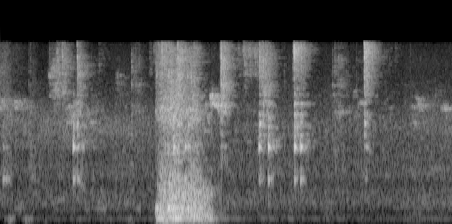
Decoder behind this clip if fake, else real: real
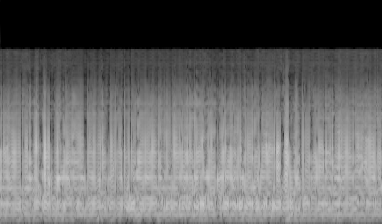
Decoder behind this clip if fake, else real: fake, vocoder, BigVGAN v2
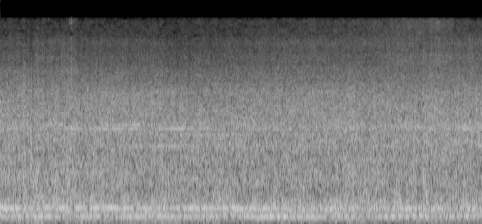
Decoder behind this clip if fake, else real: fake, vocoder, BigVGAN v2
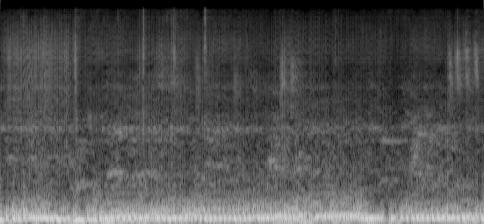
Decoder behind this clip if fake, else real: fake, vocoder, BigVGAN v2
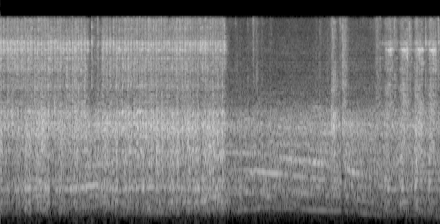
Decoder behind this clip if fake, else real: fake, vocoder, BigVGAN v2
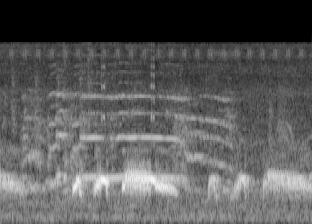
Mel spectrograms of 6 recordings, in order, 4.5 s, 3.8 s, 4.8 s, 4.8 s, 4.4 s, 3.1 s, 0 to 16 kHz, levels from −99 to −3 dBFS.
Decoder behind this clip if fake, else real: real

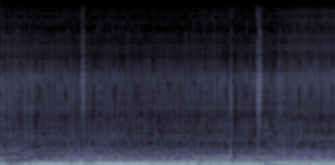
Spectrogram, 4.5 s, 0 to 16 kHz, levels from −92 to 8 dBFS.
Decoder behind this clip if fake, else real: fake, vocoder, BigVGAN v2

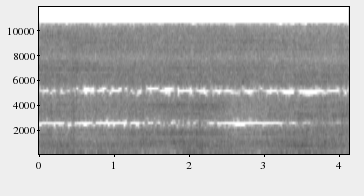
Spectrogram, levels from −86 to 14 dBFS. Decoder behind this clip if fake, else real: real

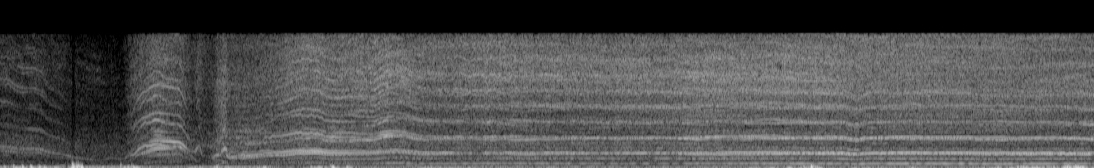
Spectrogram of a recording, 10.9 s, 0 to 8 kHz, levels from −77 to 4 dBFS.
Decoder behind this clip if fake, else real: real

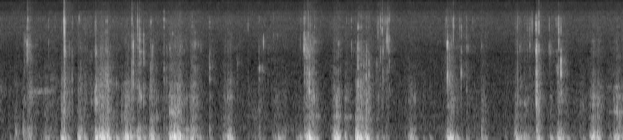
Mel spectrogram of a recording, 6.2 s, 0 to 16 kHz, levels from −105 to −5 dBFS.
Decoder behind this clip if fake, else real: fake, vocoder, BigVGAN v2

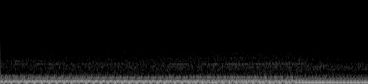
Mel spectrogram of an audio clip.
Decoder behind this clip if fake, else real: real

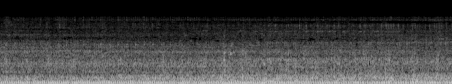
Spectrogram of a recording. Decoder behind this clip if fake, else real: fake, vocoder, BigVGAN v2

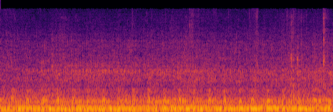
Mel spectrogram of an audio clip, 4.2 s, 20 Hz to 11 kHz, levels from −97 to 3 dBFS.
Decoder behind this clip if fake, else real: fake, vocoder, BigVGAN v2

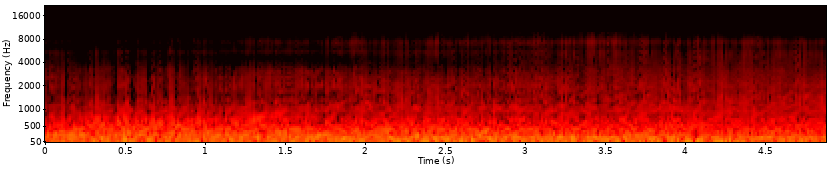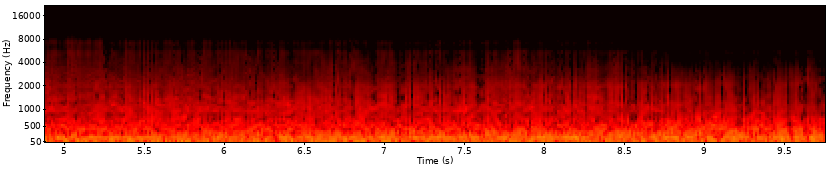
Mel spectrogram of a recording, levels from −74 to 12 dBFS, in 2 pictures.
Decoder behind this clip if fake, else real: fake, vocoder, BigVGAN v2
